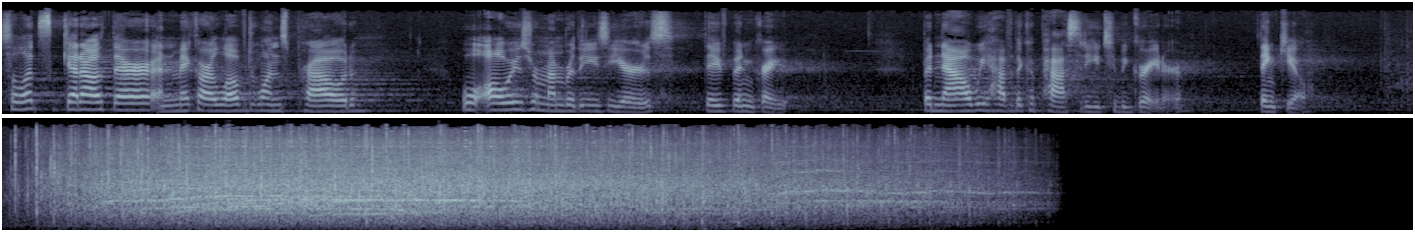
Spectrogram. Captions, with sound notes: So let's get out there and make our loved ones proud. We'll always remember these years. They've been great. But now we have the capacity to be greater. Thank you. >> [APPLAUSE]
